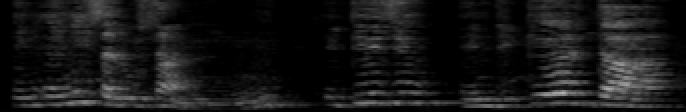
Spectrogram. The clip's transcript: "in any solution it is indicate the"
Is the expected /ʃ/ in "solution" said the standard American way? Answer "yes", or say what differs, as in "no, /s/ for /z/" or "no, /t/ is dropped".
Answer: no, /s/ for /ʃ/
